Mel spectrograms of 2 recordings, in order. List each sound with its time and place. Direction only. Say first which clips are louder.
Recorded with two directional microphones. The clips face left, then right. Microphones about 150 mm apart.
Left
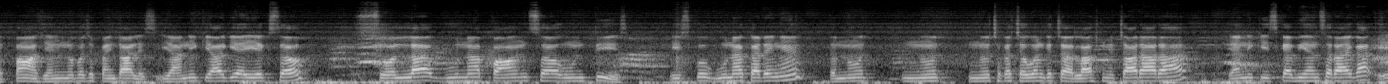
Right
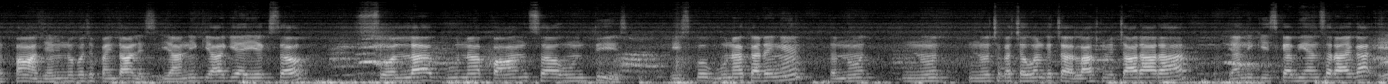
0.2 s speech: left 3 dB; 25° left (ahead or behind)
6.7 s speech: left 5 dB; 25° left (ahead or behind)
